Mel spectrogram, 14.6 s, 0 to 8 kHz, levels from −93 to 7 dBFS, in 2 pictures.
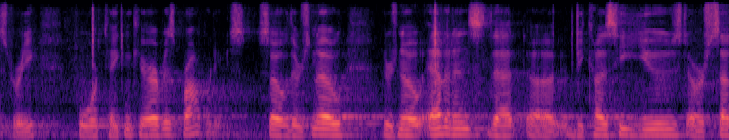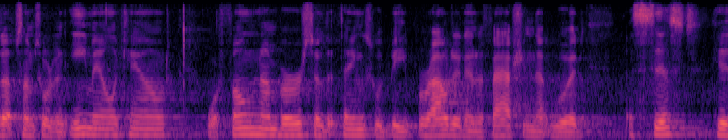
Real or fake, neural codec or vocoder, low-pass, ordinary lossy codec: real; none; 7.2 kHz; Opus, 32 kbps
